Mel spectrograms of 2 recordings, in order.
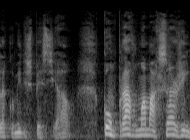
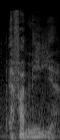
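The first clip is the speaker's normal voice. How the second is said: much softer whispered "É família"; 3 semitones lower, 10 dB quieter than usual. Real, not acted. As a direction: whisper "É família" as a quiet revelation. Repeated phrase, first take whispered. ("É família" sussurrado)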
